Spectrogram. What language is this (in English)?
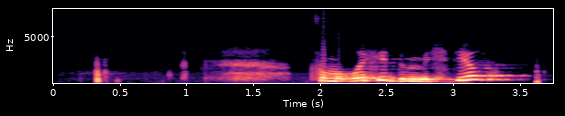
Kabyle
